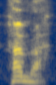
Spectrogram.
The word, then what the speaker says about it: Hamre: I could never pronounce his name right. Yeah. Hamre. Hamra.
